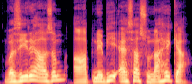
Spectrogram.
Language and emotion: Urdu, neutral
